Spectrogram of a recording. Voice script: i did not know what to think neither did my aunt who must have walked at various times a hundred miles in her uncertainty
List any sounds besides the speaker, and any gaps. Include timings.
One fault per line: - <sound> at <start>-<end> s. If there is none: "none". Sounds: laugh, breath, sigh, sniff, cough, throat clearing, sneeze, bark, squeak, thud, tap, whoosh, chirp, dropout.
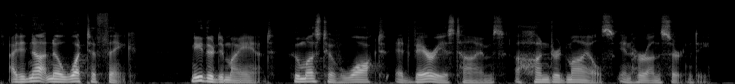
none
